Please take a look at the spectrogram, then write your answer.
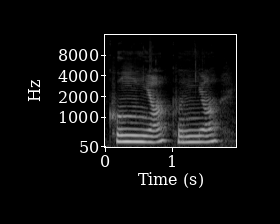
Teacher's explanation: You're gliding from the NG into the Y sound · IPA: /kuŋjɑˈmɑn/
